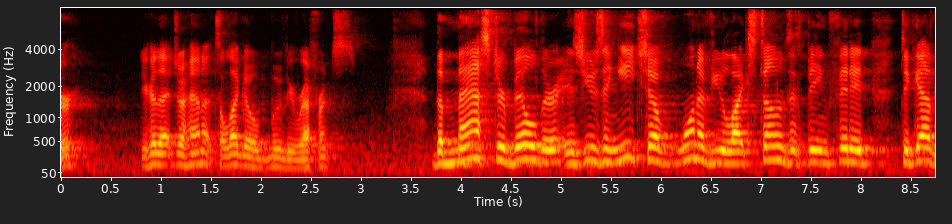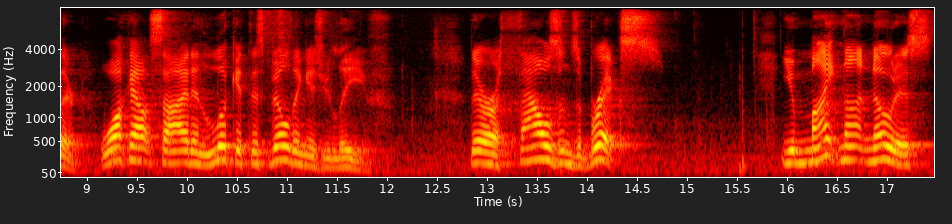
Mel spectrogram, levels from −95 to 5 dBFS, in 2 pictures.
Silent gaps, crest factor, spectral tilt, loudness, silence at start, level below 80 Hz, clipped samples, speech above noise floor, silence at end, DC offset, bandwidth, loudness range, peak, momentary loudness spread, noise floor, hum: none; 18 dB; -4.5 dB/octave; -31 LUFS; 0 s; -66 dBFS; under 0.1%; 31 dB; 0 s; under 0.1%; 8 kHz; 4 LU; -12 dBFS; 10 LU; -61 dBFS; none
